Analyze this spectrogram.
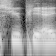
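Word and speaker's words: Supak: knew it all right her name is su PA k and it's supa supa supa Roxie and because one time she told me you say it like Tupac and so then I always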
